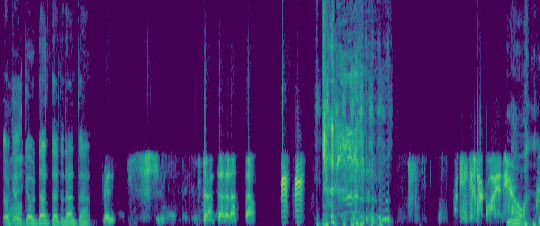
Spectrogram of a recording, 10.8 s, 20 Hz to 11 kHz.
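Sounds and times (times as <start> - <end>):
speech: 0.0 - 2.3, 4.1 - 7.5, 10.1 - 10.8
duck call quacking: 5.6 - 6.1
laughter: 6.3 - 7.9.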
